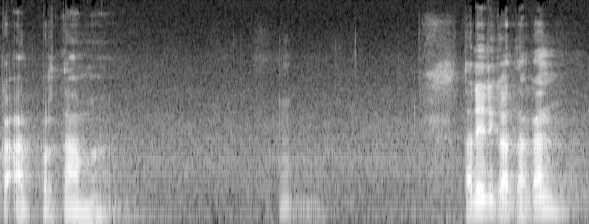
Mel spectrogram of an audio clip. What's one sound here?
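A man chants in a melodic voice through a microphone, with pauses.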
